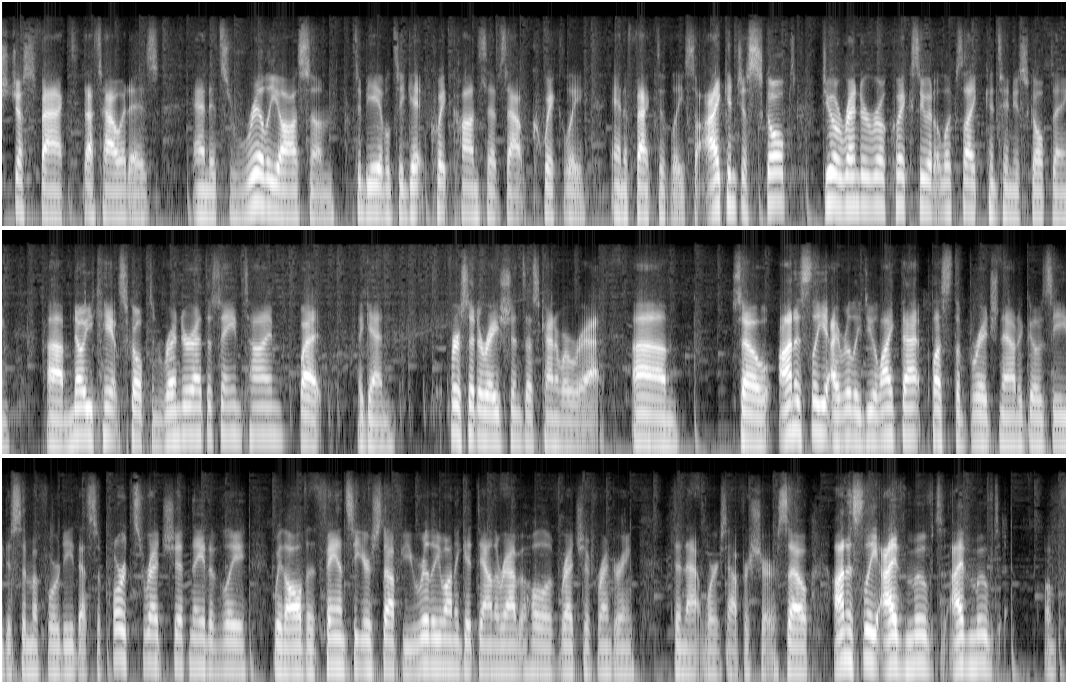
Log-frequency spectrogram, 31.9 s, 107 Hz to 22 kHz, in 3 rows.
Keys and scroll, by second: 16.5 shift+f.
